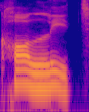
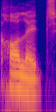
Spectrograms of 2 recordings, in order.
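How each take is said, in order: First: The last syllable does not sound like lej. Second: The last syllable sounds like lej. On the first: The speaker calls it right. "It's gonna be কলেজ" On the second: The speaker calls it wrong. "No, it's not কলেজ"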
